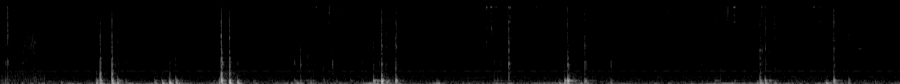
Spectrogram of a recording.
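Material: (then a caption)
Glass. Fingertips and short nails tap and scratch a small glass bottle full of amber oil with a white plastic cap and a paper label, held in the hands. Soft, dull taps and brief scratching arrive in uneven bursts over a faint steady hum. The sound is mostly low with very little brightness.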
